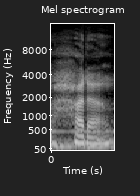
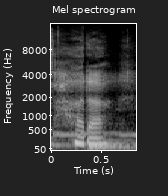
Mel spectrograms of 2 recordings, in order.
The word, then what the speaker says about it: Har: to use the mantra hada which is spelled h-a-r but the tongue hits the roof of the mouth as though you're rolling your r so it's hada almost like you're saying h-u-d so we'll be chanting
